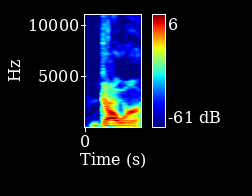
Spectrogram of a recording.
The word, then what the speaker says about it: Gower: guest on today and his name is Brian go I hope I did not completely like just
